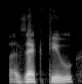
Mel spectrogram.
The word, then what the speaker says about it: adjective: एडजेक्टिव D silent है। जब भी डी जी डी जे ये एक साथ आते हैं तो डी का प्रोनाउंसिएशन नहीं किया जाता है।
